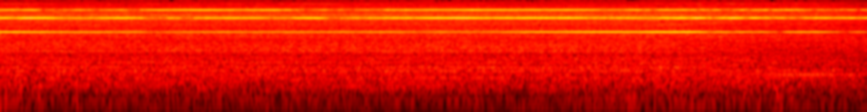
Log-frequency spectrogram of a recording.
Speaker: thing is, yeah, if I tell boss if the bus is making a weird noise, it turns off. So still kind of weird. It's doing it every like couple of seconds.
